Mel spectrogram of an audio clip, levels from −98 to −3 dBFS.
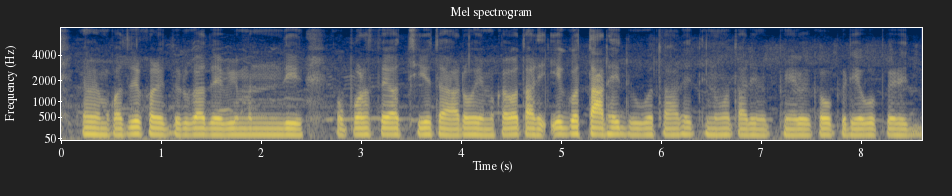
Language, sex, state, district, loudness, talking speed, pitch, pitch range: Bajjika, male, Bihar, Vaishali, -20 LUFS, 195 wpm, 120 Hz, 115-125 Hz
